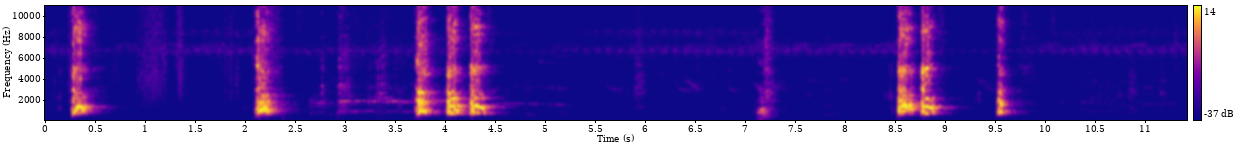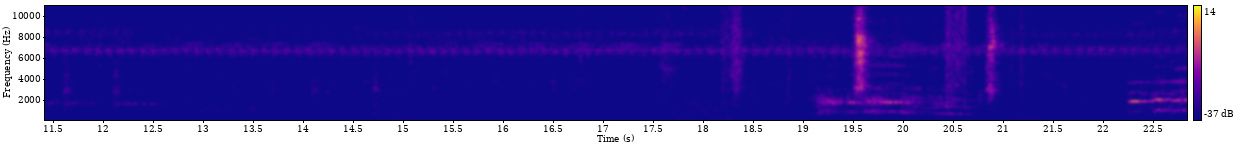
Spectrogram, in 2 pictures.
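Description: A dog barking in short, sharp, loud barks, several in quick succession, over the first ten seconds, then quieter, softer vocal sounds near the end.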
